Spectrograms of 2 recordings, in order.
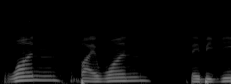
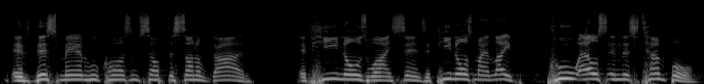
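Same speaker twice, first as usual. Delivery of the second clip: Pharisees' anxious thoughts; 8 semitones higher, 7 dB louder than usual. Acted. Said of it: "they're thinking to themselves".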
